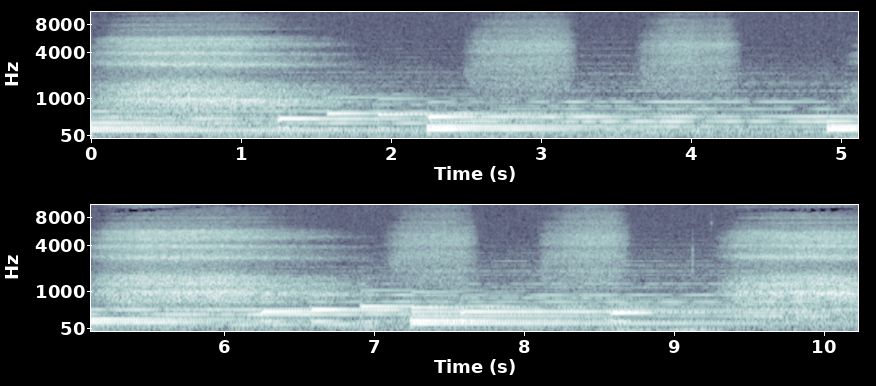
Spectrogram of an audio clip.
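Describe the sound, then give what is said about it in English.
Deep, forceful breaths rush in and out in a steady rhythm, each one loud, with sustained low tones droning beneath them. “And breathing in for a few more rounds here. So giving it your all, letting your breath be big and bold.”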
